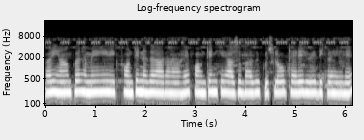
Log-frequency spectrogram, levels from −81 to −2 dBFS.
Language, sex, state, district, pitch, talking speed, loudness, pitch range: Hindi, female, Chandigarh, Chandigarh, 210 Hz, 205 wpm, -10 LUFS, 205-215 Hz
